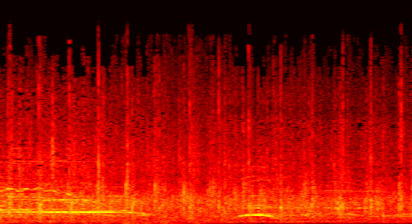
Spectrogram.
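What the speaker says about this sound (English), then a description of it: "Big round of applause for Jim Brady, our" Crowd applause at Republican Larry Hogan's victory speech as newly elected governor of Maryland, steady clapping throughout with cheers and whistles, a voice briefly calling out over it.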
